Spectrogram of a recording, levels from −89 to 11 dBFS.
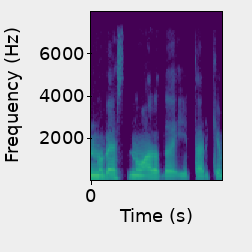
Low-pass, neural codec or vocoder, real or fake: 7.2 kHz; none; real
